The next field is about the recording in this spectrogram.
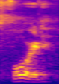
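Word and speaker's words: Forde: of power and started 4D Media. My last name is Ford, but people pronounce it 4D. It's F-O-R-D-E. So it's Ford, but 4D Media, kind of double entendre, if you will.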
